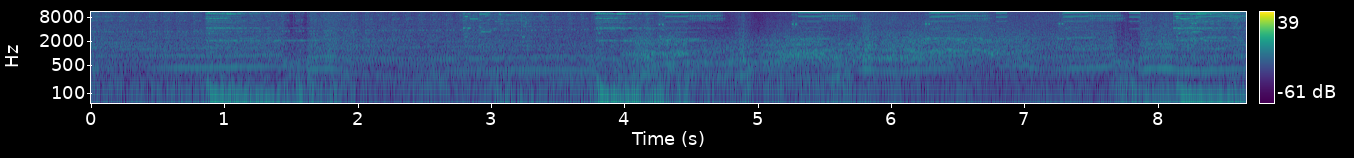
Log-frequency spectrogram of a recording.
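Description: A race car engine roars at high revs, its pitch dipping and rising with gear shifts.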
